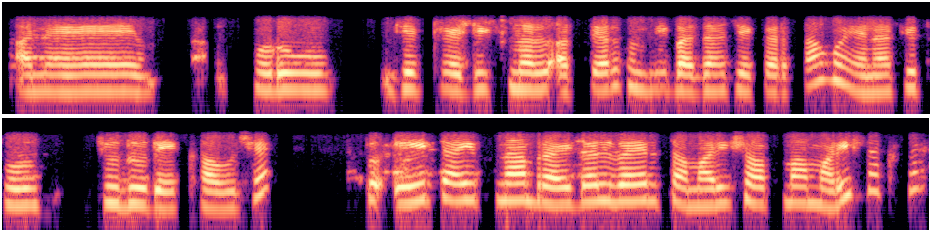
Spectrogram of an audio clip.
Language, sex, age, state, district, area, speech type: Gujarati, female, 30-45, Gujarat, Anand, urban, conversation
